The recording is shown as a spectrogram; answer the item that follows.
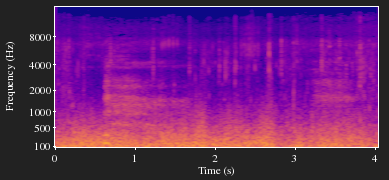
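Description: Wind buffeting the microphone: a steady low rumble, with a brief hiss rising over it about half a second in and again near the end.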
